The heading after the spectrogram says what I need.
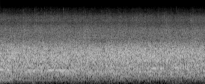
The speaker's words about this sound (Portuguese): Faça com que estas palmas sejam as melhores que já se ouviram no planeta Terra.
